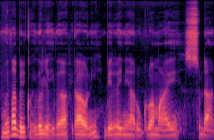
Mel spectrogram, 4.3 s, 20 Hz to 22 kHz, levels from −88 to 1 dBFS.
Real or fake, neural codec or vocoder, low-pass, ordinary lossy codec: fake; vocoder, 44.1 kHz, 128 mel bands every 512 samples, BigVGAN v2; none; none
